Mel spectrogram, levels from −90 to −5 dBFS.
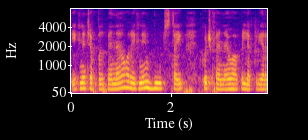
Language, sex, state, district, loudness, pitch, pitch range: Hindi, female, Delhi, New Delhi, -15 LUFS, 180 Hz, 175-195 Hz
